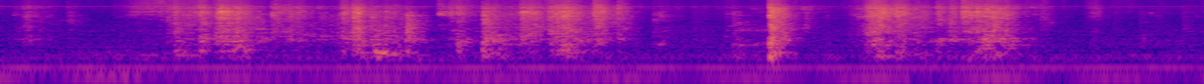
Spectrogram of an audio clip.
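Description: Kitchen handling sounds: a few short scrapes and rustles, one sharp knock a little past the middle, and another scrape after it.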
